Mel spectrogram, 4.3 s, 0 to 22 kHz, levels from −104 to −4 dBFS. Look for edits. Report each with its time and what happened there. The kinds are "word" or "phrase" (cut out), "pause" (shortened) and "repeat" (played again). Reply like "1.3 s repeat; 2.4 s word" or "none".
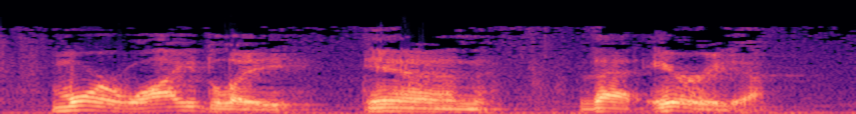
2.8 s pause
